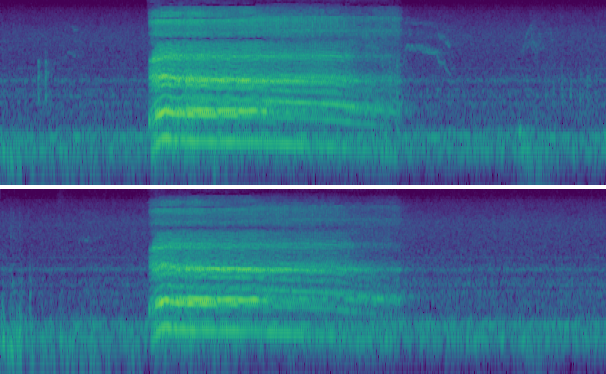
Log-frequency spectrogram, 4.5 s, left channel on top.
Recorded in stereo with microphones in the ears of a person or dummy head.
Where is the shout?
25° left (ahead or behind), 0.6 m.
